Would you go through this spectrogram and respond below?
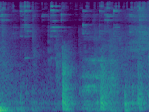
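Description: A pet dog whimpers close by in a few short, high, nasal whines spaced across a couple of seconds, over faint room noise, with no talking.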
